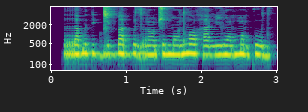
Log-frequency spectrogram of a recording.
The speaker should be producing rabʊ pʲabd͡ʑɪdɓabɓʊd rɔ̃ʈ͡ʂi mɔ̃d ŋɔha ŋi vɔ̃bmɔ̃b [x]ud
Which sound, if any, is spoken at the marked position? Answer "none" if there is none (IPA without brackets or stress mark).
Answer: k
